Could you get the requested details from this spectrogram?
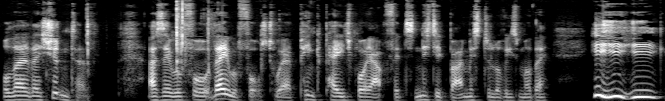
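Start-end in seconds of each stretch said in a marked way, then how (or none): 5.9-6.6 high, loud hee hee; giggling laugh. Acted. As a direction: giggle at the boys. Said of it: "laughed the girls".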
